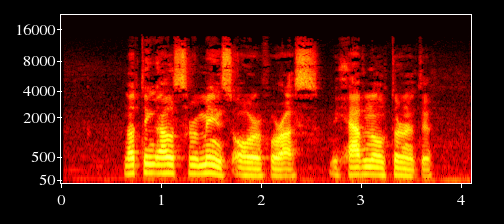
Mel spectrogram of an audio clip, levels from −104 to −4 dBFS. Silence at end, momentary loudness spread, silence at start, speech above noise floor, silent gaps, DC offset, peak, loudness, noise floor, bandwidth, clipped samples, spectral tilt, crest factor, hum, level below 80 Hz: 0.4 s; 10 LU; 0.65 s; 37 dB; none; under 0.1%; -6 dBFS; -26 LUFS; -63 dBFS; 13.5 kHz; under 0.1%; -4.5 dB/octave; 20 dB; none; -60 dBFS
